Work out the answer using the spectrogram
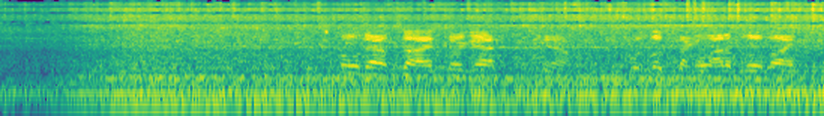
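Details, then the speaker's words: Chevy Nova, morning start: loud, lumpy idle with an uneven low chuff about three or four times a second, one cylinder dropping out; injectors cleaned, computer sent out, new Holley harness, plugs, wires and coil replaced, head previously taken off and checked; cause unknown. "so obviously we're not getting combustion"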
